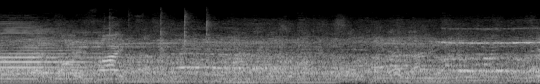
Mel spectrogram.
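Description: A man speaks over an echoing arena loudspeaker.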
